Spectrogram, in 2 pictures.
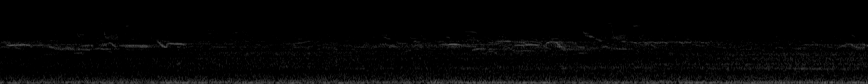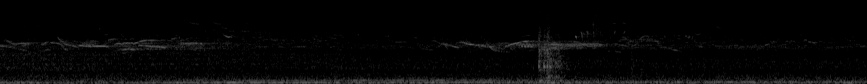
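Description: Birds chirping in many short calls over a faint low steady hum, with one louder sharp call near the end.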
